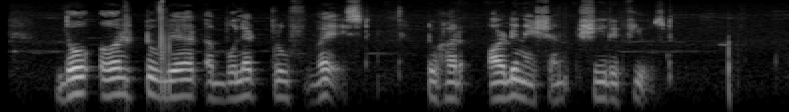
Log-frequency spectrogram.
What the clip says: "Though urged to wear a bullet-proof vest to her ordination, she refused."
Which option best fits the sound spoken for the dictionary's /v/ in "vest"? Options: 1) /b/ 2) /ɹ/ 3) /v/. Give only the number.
3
